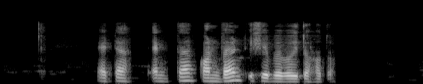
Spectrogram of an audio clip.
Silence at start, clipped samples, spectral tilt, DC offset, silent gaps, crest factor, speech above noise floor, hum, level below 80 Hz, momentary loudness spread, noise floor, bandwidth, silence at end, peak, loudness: 1 s; under 0.1%; -5 dB/octave; under 0.1%; none; 22 dB; 44 dB; none; -66 dBFS; 10 LU; -65 dBFS; 7.8 kHz; 0.9 s; -2 dBFS; -22 LUFS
